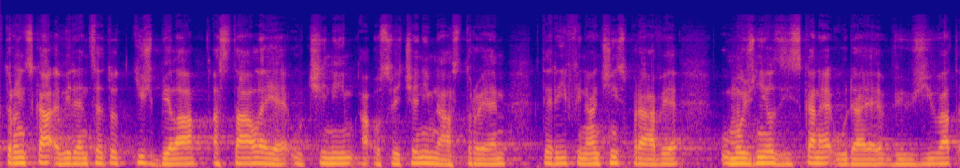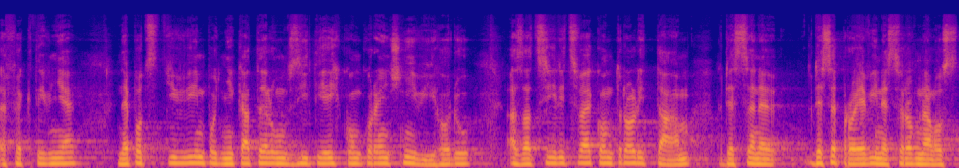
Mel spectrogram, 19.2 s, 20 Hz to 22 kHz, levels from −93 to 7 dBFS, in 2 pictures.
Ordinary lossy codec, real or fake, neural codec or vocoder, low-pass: Opus, 32 kbps; real; none; 14.4 kHz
